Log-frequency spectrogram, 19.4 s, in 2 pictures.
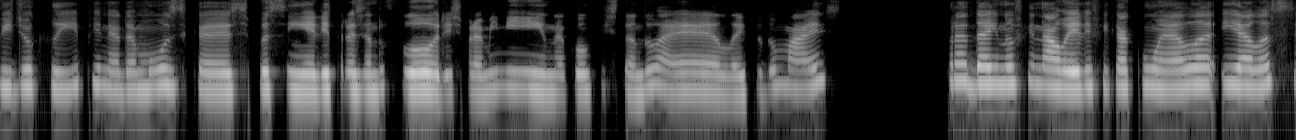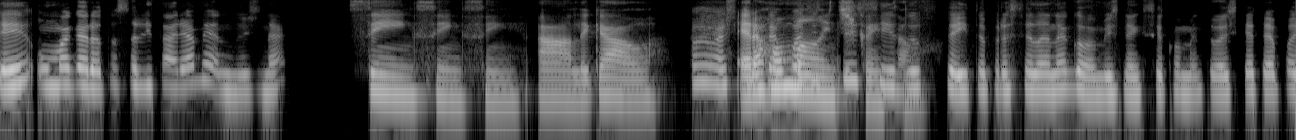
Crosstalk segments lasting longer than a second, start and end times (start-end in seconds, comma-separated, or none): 15.2-16.7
